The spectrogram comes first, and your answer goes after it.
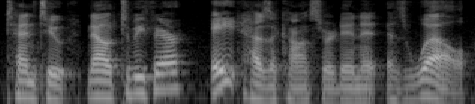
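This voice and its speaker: A man's voice: on the low side, big pitch swings, brisk, a bit bright. A man chatting casually about video games in an emphatic, playful, bantering way. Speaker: podcast guest, gaming marathon runner.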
